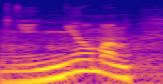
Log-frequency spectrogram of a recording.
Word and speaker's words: Неман: Именно белорусские конструкторы взяли за основу этот автобус, получили лицензию и сделали несколько своих улучшений, доработок, так сказать, доработали Неман. Неман, правильно он произносится.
